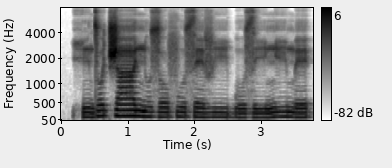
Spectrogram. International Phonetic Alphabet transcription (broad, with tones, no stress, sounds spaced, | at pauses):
h ĩ˨ d o˦ t͡ʃ aː˦ ɲ u˧ z o˧ f u˧ s e˧ v iː˧ ɓ u˨ z iː˧ ɲ iː˦ m e˦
